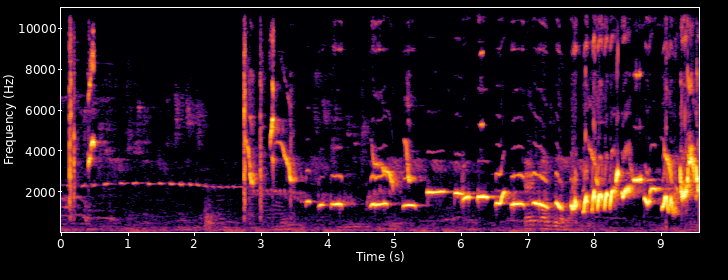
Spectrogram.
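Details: White-rumped shama song collection for training and stimulating lazy captive shamas: varied whistles, a long thin steady note, then rising and falling whistled phrases building into a dense, rapid, loud chattering run of notes at the end.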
